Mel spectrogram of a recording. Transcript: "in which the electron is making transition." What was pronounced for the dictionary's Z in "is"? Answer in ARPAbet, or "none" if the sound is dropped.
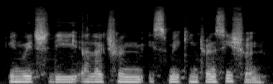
S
